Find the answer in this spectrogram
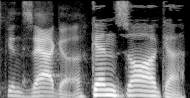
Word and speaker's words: Gonzaga: Well, I think Gonzaga is a very interesting piece of this. And by the way, I got the high-level explanation that it is Gonzaga.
